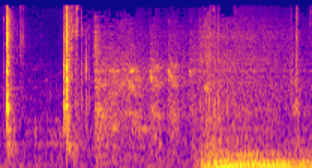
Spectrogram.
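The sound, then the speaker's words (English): The engine of a big white refurbished ice cream truck, once a mail truck, starts with a couple of sharp clicks and knocks, then settles into a steady, low, continuous rumble. “we're riding around in it, and it's a refurbished ice cream truck”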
